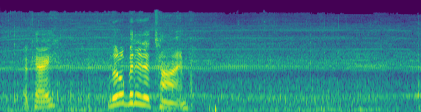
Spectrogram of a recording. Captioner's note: mixer hums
